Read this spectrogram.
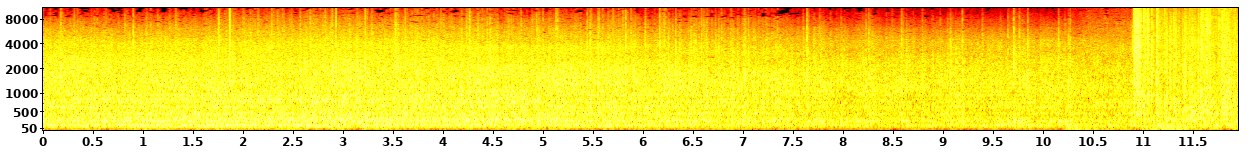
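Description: A large fire roars loudly and steadily outdoors.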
